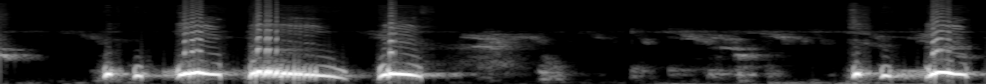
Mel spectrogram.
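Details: Loud spotted dove cooing for luring through a loudspeaker: quick paired stutter notes leading into a long downward-sliding coo and a short final note, the phrase starting again after a brief quiet gap.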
